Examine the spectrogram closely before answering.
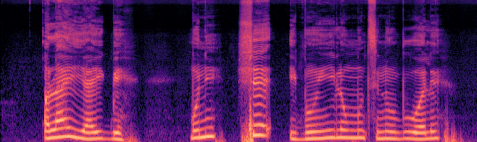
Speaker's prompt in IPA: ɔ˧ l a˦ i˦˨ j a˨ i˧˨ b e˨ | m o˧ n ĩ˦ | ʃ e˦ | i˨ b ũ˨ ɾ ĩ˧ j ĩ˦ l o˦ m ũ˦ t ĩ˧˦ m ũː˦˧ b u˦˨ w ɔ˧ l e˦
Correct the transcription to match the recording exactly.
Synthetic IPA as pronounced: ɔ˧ l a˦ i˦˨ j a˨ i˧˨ ɡ͡b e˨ | m o˧ n ĩ˦ | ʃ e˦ | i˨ b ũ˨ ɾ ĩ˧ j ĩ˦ l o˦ m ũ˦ t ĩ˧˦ n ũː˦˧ b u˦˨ w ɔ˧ l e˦

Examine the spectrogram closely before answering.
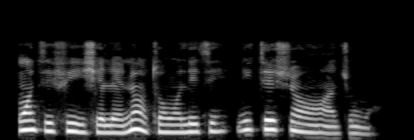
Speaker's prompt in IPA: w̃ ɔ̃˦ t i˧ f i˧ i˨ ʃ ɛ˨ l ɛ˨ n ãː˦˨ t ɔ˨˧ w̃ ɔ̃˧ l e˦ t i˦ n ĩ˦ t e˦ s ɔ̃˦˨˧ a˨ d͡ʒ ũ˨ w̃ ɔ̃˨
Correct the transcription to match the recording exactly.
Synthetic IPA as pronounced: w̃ ɔ̃˦ t i˧ f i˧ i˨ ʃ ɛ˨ l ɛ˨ n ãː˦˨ t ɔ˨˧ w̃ ɔ̃˧ l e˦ t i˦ n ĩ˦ t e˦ ʃ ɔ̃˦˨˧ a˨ d͡ʒ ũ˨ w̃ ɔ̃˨

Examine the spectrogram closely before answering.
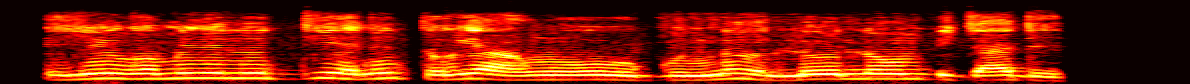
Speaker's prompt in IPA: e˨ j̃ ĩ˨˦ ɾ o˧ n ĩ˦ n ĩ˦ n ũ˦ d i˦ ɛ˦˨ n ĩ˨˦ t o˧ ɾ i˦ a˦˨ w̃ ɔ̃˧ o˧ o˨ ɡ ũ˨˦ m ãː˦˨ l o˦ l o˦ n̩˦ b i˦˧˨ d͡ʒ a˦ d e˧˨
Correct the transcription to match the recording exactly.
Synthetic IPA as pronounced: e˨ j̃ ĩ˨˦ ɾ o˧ m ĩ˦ n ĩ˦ n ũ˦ d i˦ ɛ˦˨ n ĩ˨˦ t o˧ ɾ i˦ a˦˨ w̃ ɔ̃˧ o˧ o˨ ɡ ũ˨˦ n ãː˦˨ l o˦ l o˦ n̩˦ b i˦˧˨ d͡ʒ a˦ d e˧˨

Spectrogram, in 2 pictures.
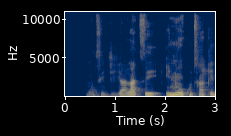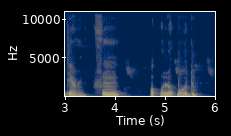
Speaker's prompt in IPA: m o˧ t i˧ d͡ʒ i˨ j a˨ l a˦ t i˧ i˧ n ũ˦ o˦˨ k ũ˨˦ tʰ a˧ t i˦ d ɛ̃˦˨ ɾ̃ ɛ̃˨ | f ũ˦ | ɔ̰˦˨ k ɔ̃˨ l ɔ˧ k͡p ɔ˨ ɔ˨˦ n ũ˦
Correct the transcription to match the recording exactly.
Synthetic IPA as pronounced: m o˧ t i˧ d͡ʒ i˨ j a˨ l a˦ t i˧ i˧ n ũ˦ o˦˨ k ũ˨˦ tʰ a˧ k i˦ d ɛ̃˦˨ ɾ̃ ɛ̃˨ | f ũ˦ | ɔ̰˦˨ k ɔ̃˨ l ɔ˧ k͡p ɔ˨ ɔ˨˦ d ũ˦

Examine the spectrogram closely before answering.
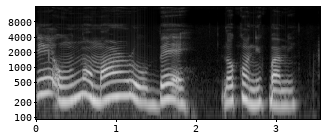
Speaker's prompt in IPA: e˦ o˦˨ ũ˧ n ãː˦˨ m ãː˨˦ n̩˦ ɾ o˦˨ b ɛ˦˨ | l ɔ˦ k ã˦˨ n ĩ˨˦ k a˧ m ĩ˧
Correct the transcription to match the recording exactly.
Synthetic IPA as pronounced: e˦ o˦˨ ũ˧ n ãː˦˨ m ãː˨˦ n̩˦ ɾ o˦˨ b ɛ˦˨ | l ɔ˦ k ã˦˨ n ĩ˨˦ k͡p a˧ m ĩ˧

